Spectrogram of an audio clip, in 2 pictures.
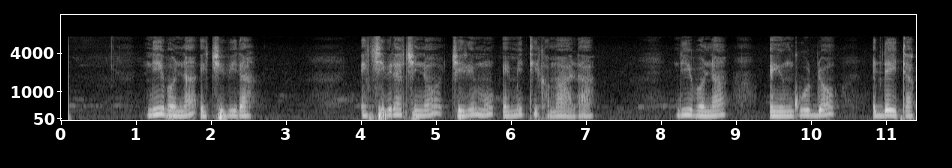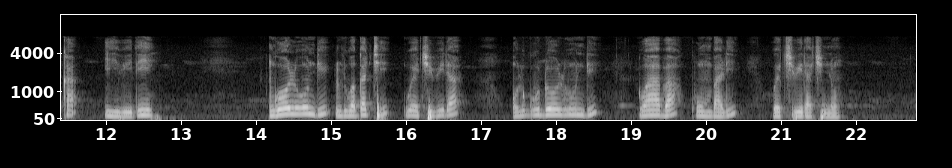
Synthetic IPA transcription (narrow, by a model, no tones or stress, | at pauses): ndiβo̞naʔe̞ciβiɾa | e̞ciβiɾacino̞ciɾimue̞mitʰikʰamaːla | ndiβo̞na | e̞ŋɡudo̞ | e̞dːeitaka | iβiɾi | ŋɡo̞ːluːndiluliwaɡatʰi | we̞ːciβiɾa | o̞luɡuːdo̞ːluːndi | lwaːβakuːmbali | we̞ːciβiɾacino̞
